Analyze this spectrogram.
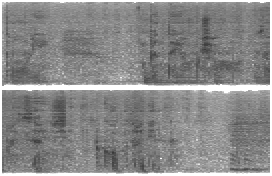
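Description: A man speaks calmly and politely.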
